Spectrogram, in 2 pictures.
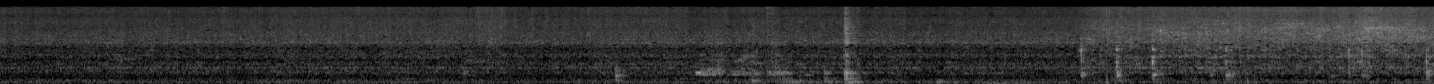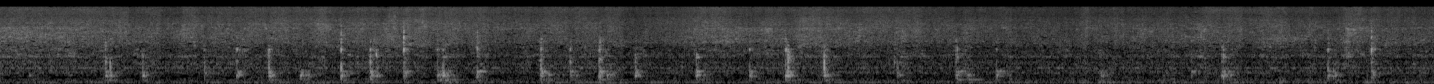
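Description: Ginger, garlic, dried chillies and whole spices sizzling in a clay pot. From about eleven seconds in, a wooden spatula stirs them, and the sizzle grows louder with frequent scraping clicks of the spatula against the pot.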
